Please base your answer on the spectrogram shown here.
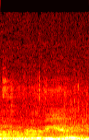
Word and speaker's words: Caribbean: Working with Claude Coates, Colin helped develop Disneyland's Pirates of the Caribbean, or Caribbean, depending on how you like it pronounced, as well as designs for the fabled Club 33.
